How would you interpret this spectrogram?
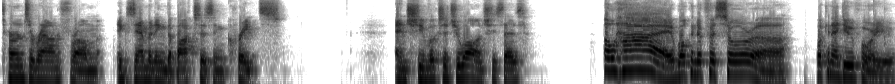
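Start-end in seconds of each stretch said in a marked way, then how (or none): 7.6-11.2 bombastic, over-the-top feminine voice, high and swooping. Game master voices a shopkeeper greeting the players, bombastic feminine character voice. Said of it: "a very bombastic feminine character".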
